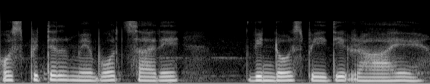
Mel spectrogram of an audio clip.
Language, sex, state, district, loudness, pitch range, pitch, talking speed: Hindi, female, Arunachal Pradesh, Papum Pare, -16 LUFS, 175-195 Hz, 185 Hz, 125 wpm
